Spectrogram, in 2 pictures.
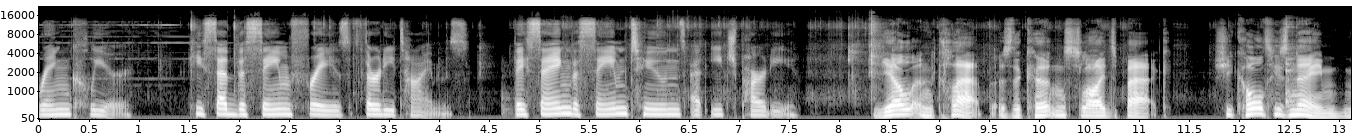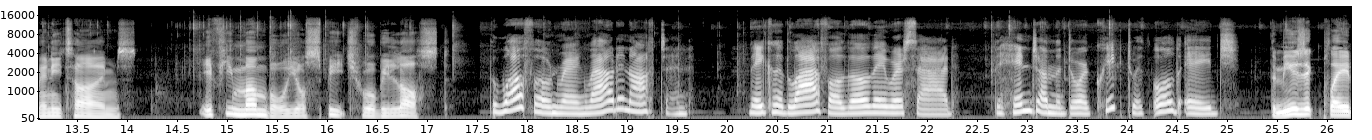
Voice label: HyperX Cloud III Office microphone sample

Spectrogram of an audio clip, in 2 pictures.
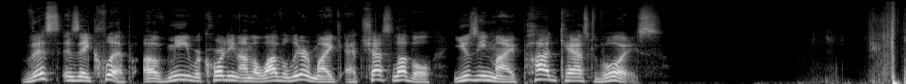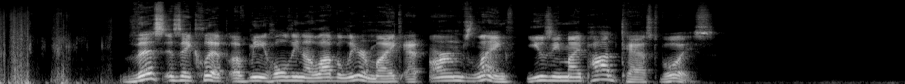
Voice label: Podcast voices

